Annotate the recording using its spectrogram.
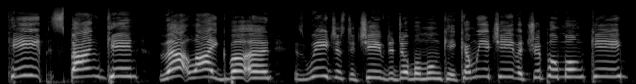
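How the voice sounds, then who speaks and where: A woman's voice: very high-pitched, animated, moderate pace, sharp tone, no echo, clean studio sound. A woman with a Yorkshire accent hosting a live stream, reading out donations with perky, gushing enthusiasm. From Yorkshire, England.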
